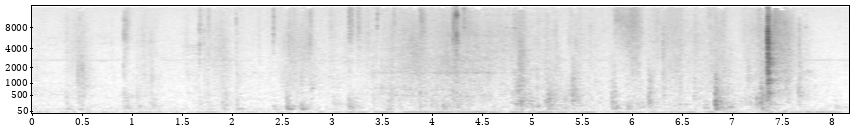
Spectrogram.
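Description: Quiet, unhurried footsteps on a hard indoor floor with some clothing rustle, then two sharper knocks near the end, the second the loudest.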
